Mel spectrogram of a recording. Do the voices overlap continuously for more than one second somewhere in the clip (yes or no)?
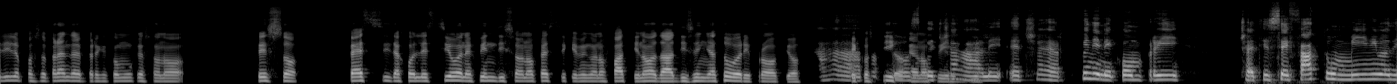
yes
